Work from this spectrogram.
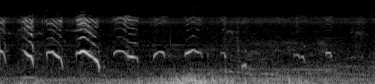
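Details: Street puppies give loud, high, arching whines and yelps in quick succession, fading to softer scattered squeaks toward the end.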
